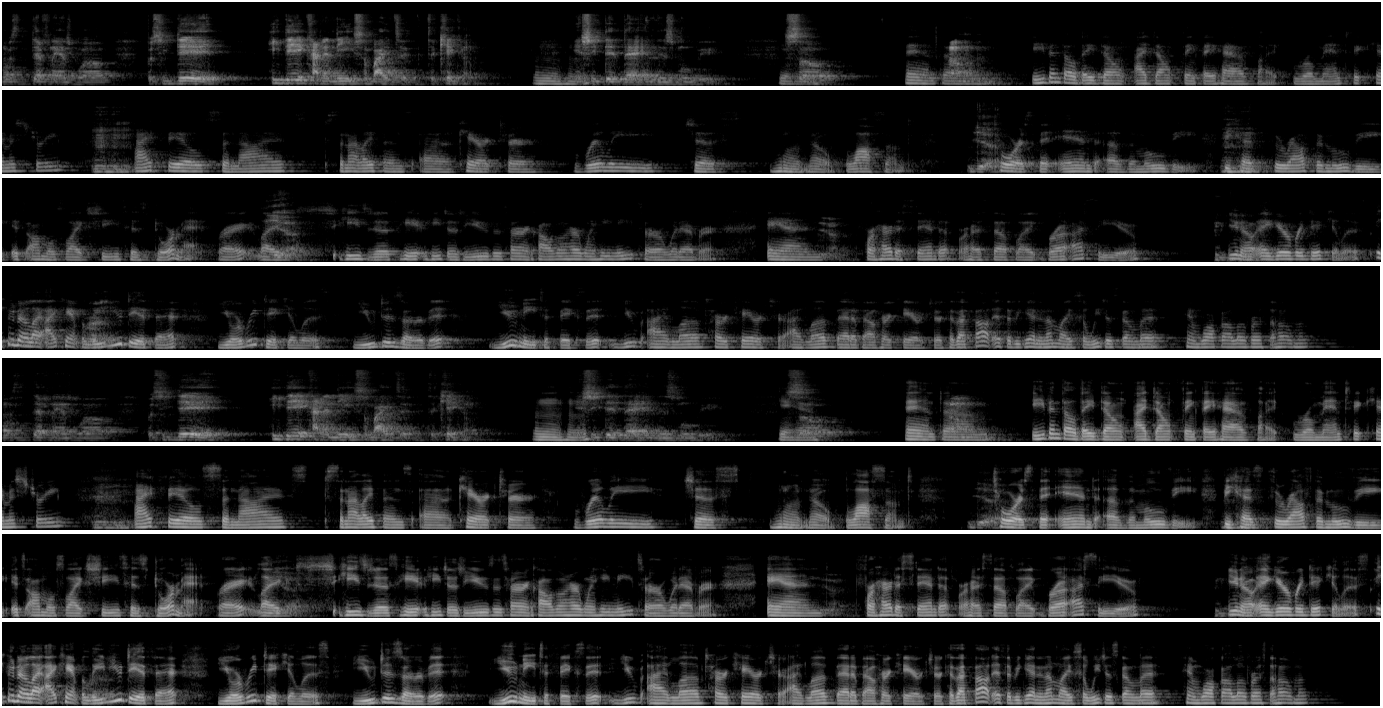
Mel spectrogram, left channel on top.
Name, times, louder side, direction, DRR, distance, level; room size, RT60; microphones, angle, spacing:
voice 1, 0.0-2.1 2.7-4.7 5.7-7.1 7.6-8.3 9.5-9.9 14.7-15.1 23.4-23.8 26.0-26.3 30.2-30.6 35.7-36.0 39.7-39.8 42.2-42.4, left 3 dB, 85° left, 2.7 m, -36 dB
voice 2, 5.3-5.9 7.8-8.2 9.0-9.9 10.3-14.4 14.7-19.1 19.5-20.3 20.6-21.1 21.5-23.1 23.7-35.8 36.2-39.0 39.8-45.8 46.2-54.4, right 5 dB, 60° right, 0.4 m, -31 dB
16.5 x 5.7 x 5.7 m
head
